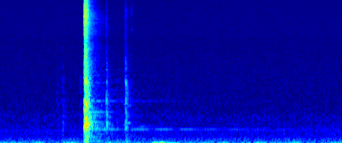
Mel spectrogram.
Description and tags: Stop on a vintage reel to reel recorder I found on a flea market
stop, tape, cassette, recorder, reel-to-reel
